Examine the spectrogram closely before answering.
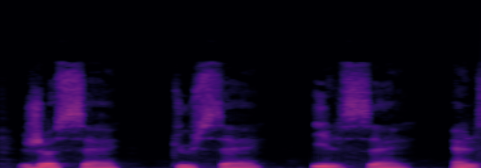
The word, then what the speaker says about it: sais: Here you write it S-A-I-T, okay, but then phonetically these three forms are the same, and it's c'est, okay? Je sais, tu sais, il sait, elle sait.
